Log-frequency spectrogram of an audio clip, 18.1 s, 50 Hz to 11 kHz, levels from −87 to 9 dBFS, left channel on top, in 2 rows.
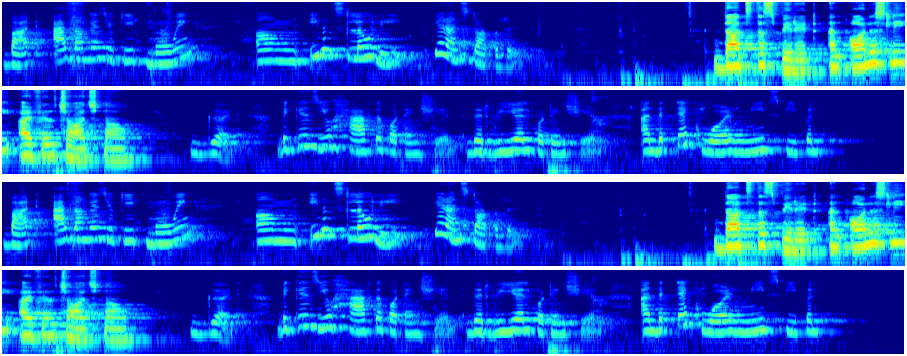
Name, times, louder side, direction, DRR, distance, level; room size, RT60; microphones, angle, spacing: voice 1, 0.0-1.9 2.5-4.0 4.3-5.2 10.9-17.2, right 1 dB, 10° right, 8 dB, 1.7 m, -46 dB
voice 2, 7.1-10.3, left 2 dB, 70° left, 7 dB, 1.6 m, -29 dB
25.0 x 19.5 x 7.2 m, 0.89 s
head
